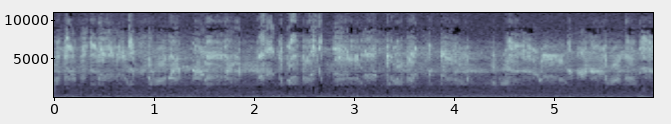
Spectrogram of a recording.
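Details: Swiftlet producing dense, scratchy high twitters in overlapping clusters, a continuous chattering with brief gaps.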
